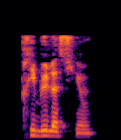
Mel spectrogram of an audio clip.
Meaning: tribulation
- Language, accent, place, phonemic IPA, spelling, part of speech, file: French, France, Lyon, /tʁi.by.la.sjɔ̃/, tribulation, noun, LL-Q150 (fra)-tribulation.wav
